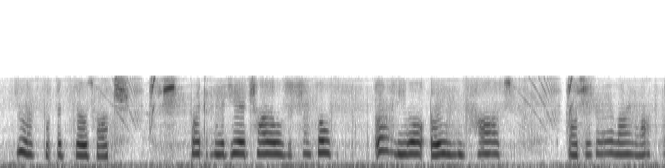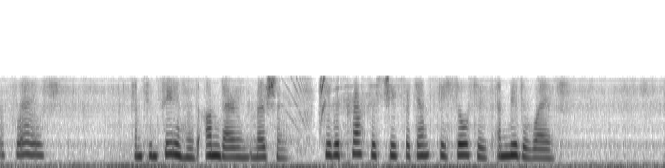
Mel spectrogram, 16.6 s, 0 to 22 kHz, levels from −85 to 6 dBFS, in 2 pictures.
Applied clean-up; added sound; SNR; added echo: neural separator model SepFormer WHAM!.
